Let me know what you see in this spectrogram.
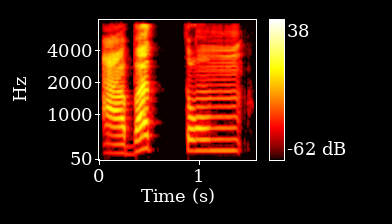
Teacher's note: ایک ہی مخرج کے ایک ہی جگہ سے دال اور تا نکلتے ہیں، اس لیے یہاں پر دال کو تا میں مدغم کر دیا گیا ہے، دال کو تا میں داخل کر دیا گیا ہے، اس لیے یہاں پر ہم پڑھیں گے عبدتم.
